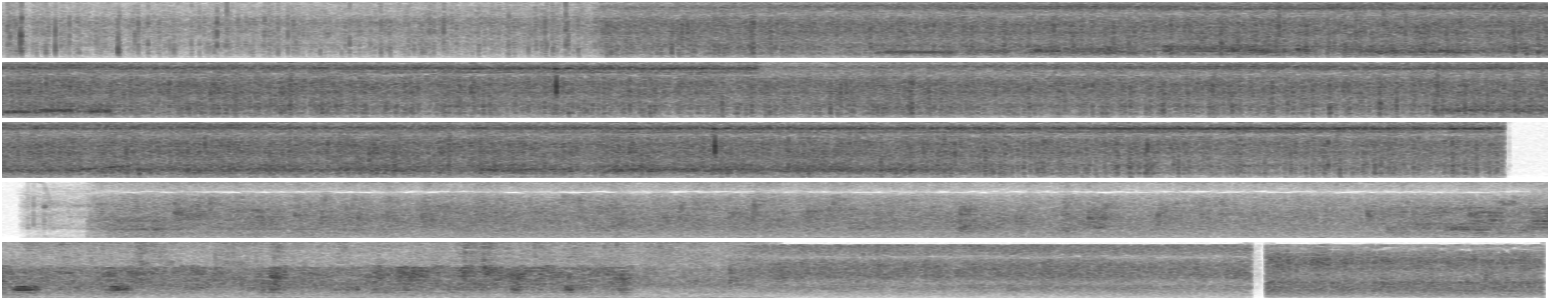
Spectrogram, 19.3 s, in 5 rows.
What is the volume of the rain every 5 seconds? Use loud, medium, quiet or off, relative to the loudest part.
loud, loud, loud, medium.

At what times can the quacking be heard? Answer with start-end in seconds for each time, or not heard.
2.1-4.2, 7.4-10.3, 15.1-17.1.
